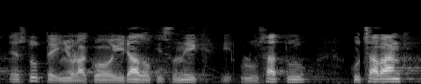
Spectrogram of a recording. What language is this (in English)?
Basque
